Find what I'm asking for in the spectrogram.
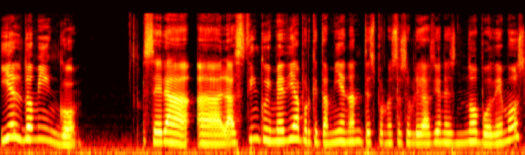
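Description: Animated in tone, a woman with a high pitch talks at a fairly slow pace with ordinary pitch variation. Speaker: gaming youtuber. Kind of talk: vlog.

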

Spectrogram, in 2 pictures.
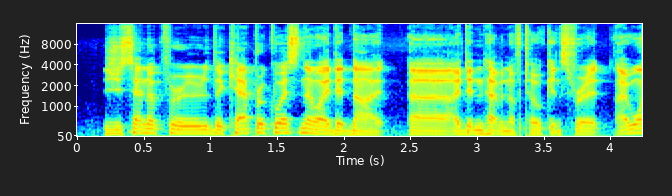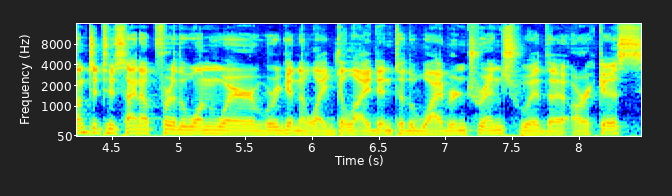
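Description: This man speaks very fast with hardly any pauses. His fairly low voice has a bright, sharp tone. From Norway. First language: Norwegian. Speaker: gaming streamer. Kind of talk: live gameplay stream chat. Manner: casual, animated.

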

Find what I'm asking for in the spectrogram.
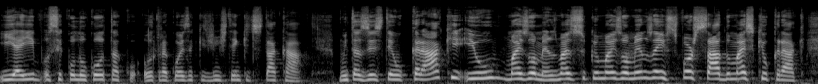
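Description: The woman's speech runs fairly quickly, with normal pitch movement. Nothing else can be heard around her. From Brazil. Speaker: sports journalist and podcast host; sports journalist, podcast host. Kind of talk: interview. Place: studio. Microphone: studio mic.

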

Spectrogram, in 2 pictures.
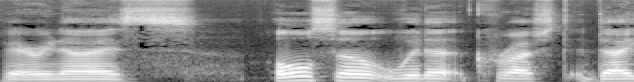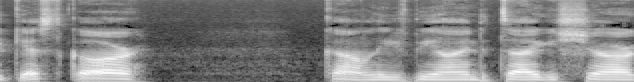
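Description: Against a quiet background, a man talks fairly slowly in a dark, mellow tone with ordinary pitch variation. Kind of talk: casual vlog chat. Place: shop. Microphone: phone near.

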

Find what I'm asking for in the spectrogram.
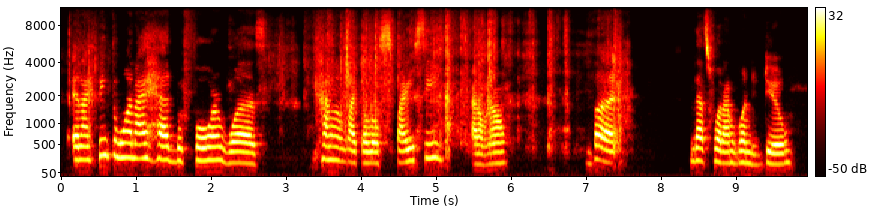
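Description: A woman speaks at a fairly slow pace with ordinary pitch variation and long, frequent pauses. Light background noise is present. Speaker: home cooking vlogger. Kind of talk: casual vlog chat. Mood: cheerful, relaxed. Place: kitchen. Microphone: lapel.

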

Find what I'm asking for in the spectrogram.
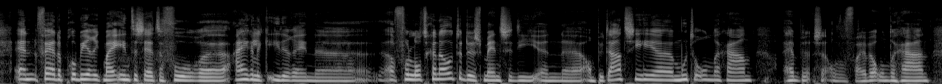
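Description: This woman has an unremarkable speaking voice, pitched in the middle, moving at a moderate pace with ordinary pitch variation. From North Brabant, southern Netherlands (Berkel-Enschot, Tilburg). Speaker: amputee and accessibility advocate. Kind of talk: interview conversation. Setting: studio.

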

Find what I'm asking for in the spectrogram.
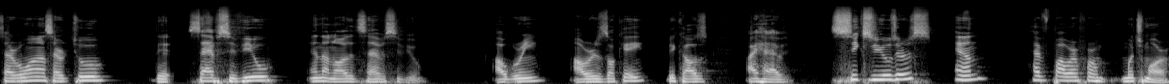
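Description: A man at a fairly slow pace with a Brazilian accent, fairly high in pitch, lively in intonation, against a quiet background. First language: Portuguese. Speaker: network analyst, conference speaker. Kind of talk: conference presentation with Q&A. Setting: conference stage with audience. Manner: halting, hesitant with repetitions. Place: hall. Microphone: handheld.

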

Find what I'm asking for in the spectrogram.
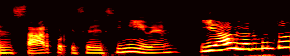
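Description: Against a quiet background, a woman with an Argentine accent speaks in an animated tone at a fairly slow pace. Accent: Argentine Spanish (Rioplatense, voseo). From Argentina. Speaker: Spanish teacher, video host. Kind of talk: tutorial. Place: home room.

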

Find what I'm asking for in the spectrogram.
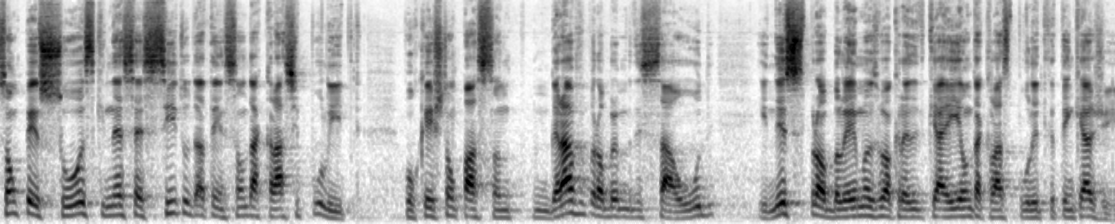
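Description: A man races along at a very fast pace while his pitch varies in an ordinary way. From Rio Grande do Norte, Brazil (rural, Mossoró area); Rio Grande do Norte, Brazil. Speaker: state politician; guest. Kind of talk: TV interview. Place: studio. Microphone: lapel.

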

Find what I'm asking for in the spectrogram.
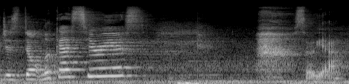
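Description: Lively intonation comes at a moderate pace in this clip. Light background noise and audible room echo are present. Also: woman. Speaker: fitness vlogger. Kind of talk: casual vlog chat. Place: bathroom. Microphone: phone near.

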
